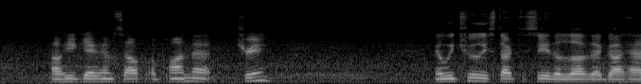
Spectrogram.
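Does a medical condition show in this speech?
No.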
